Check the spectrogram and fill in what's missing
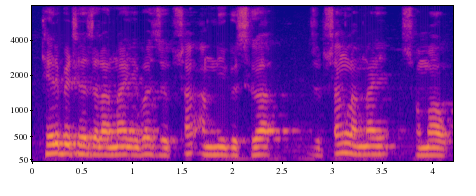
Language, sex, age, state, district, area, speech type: Bodo, male, 30-45, Assam, Chirang, rural, spontaneous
